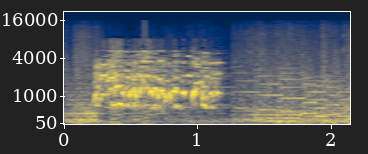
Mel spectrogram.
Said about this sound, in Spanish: Obviamente tenías que escuchar la programación y al escuchar el sonido del pavo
